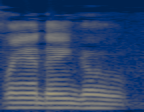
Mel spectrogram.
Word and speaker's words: Fandango: Pronounced Fandango. Either way you say it.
